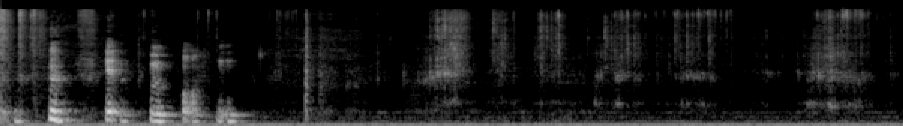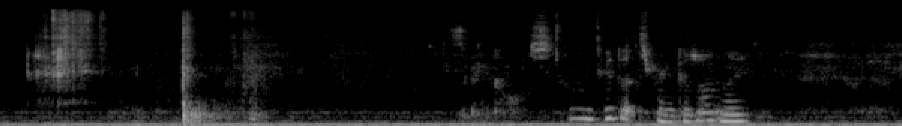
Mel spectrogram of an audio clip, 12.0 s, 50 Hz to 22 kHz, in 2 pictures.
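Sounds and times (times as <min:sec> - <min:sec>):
steady low hum: 0:00.0 - 0:12.0
sprinkles rattling: 0:02.8 - 0:06.7.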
